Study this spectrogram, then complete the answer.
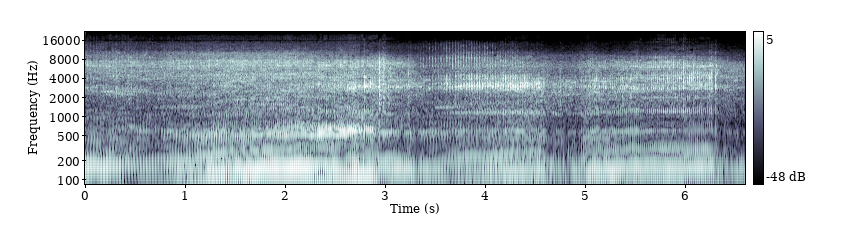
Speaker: Alright, it's all done. It goes pretty good for a little 80cc. Fully rebuilt, all ready to go.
